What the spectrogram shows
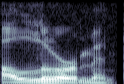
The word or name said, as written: allurement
